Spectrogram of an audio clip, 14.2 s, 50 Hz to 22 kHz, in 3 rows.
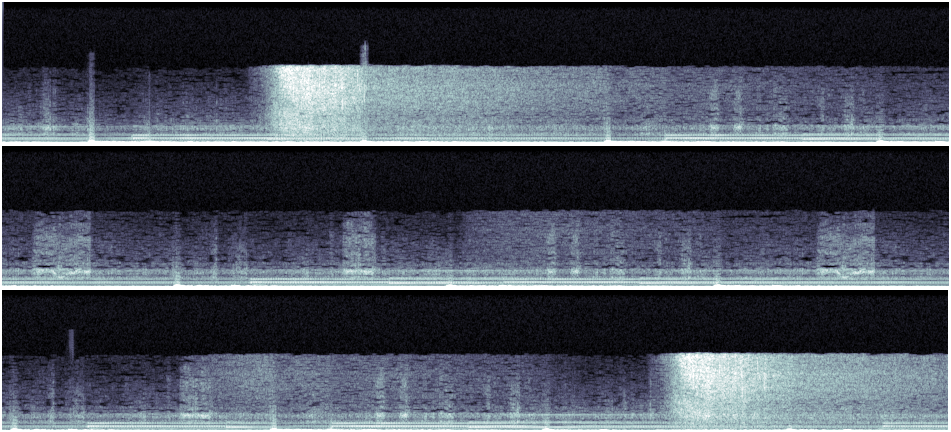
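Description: Produced soundtrack bed: a steady held synthetic chord with a low thump about every 1.3 seconds. Two bright hissing swells come in, one a little over a second in and one near the end.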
